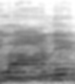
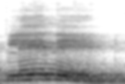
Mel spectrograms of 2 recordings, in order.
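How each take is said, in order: First: The first vowel sounds like 'ah'. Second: The first vowel sounds like 'eh'. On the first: The speaker calls it wrong. "प्लानेट नहीं" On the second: The speaker calls it right.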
